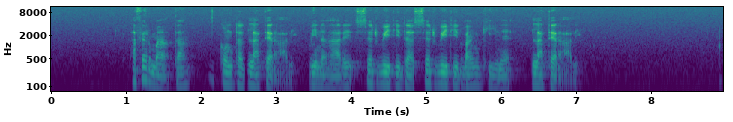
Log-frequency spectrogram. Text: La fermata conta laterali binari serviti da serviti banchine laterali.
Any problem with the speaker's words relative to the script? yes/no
no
